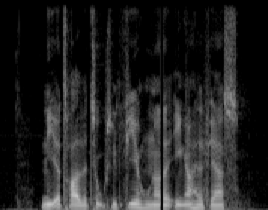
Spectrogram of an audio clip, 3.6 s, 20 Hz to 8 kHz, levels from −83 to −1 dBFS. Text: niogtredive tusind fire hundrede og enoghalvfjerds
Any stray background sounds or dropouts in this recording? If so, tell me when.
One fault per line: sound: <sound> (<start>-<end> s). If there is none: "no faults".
sound: dropout (2.1-2.2 s)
